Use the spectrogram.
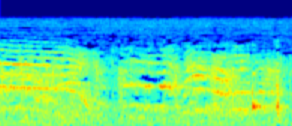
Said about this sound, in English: All right. Are all those people who are cheering for you relatives? No. Are they friends?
